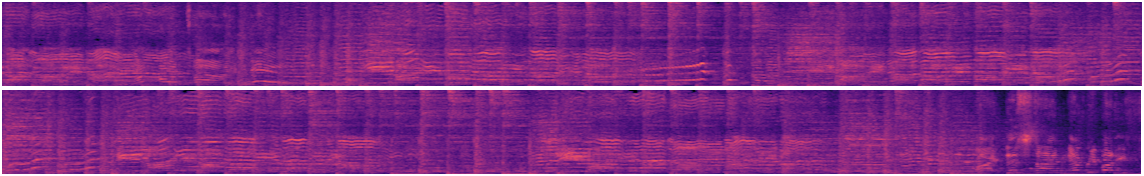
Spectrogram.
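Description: Live polka band playing, accordion, trumpet, keyboard and drum kit over a steady bass pulse, with several voices singing together.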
